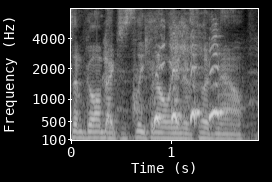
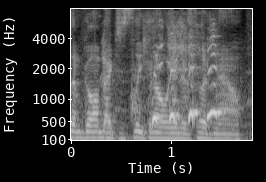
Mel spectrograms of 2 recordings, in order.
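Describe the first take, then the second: First: It is read in a put-on character voice. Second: It is read in a put-on character voice.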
